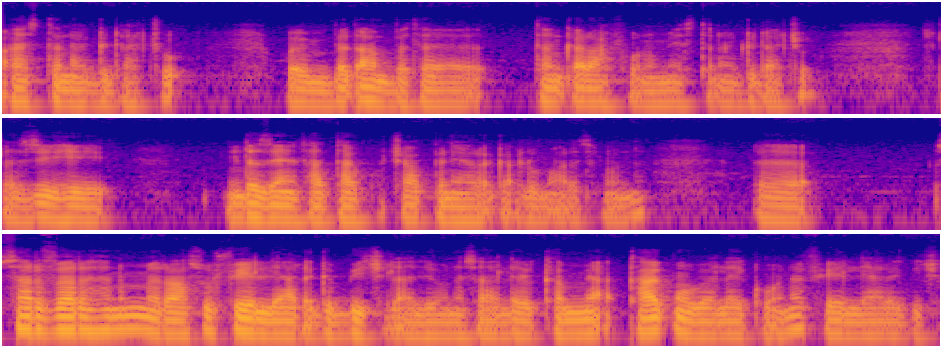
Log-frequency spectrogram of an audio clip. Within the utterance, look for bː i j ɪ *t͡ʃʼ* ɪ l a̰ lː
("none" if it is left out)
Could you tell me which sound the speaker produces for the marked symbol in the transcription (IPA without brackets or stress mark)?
t͡ʃ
